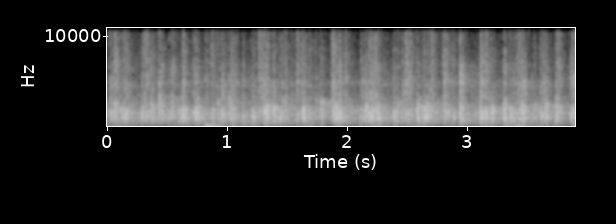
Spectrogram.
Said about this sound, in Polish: Nie chcę być złośliwy ani zazdrosny, ale czy ty ostatnio w ogóle otrzymałeś takie oklaski gdziekolwiek?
